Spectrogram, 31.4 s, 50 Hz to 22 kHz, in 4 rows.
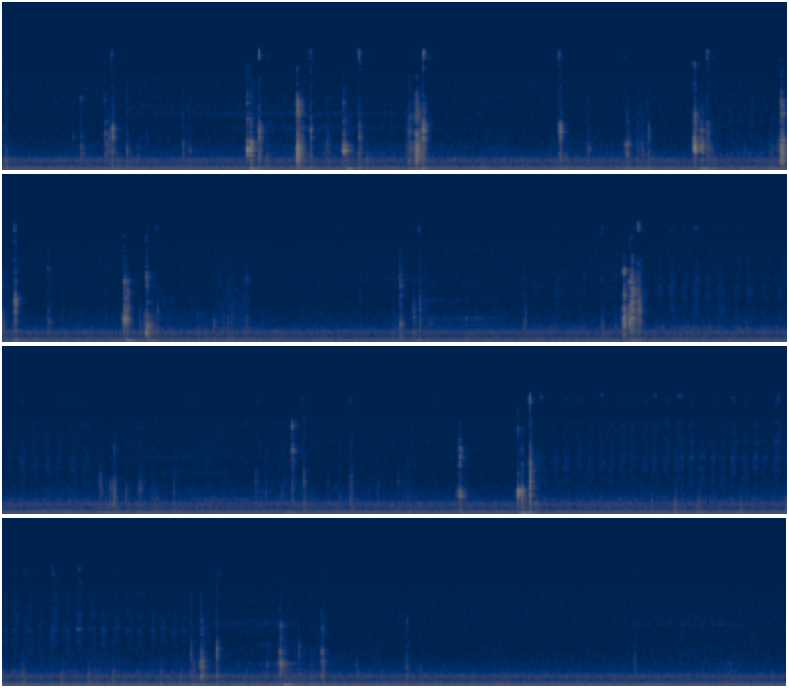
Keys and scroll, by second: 1.0 typing, 2.9 s, 6.2 4, 10.0 3, 11.7-12.4 typing, 17.0 4.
